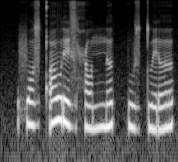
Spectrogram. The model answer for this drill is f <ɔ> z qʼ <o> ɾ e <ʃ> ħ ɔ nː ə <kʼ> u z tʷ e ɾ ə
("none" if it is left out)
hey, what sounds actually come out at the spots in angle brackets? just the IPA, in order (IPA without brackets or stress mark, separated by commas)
ɔ, o, z, kː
